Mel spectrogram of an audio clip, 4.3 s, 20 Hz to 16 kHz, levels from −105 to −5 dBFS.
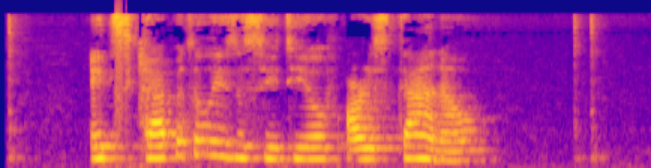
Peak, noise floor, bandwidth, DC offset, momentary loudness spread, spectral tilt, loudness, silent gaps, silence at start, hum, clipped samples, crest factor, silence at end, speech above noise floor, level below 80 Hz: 0 dBFS; -57 dBFS; 16 kHz; under 0.1%; 23 LU; -1.5 dB/octave; -14 LUFS; none; 0.05 s; none; under 0.1%; 18 dB; 0.35 s; 42 dB; -60 dBFS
